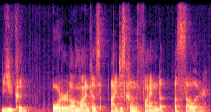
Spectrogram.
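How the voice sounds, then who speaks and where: A man's voice: lowish voice, low-quality recording. A man giving a casual tour of his houseplants at home, rambling with lots of fillers. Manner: relaxed, unhurried. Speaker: plant vlogger.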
